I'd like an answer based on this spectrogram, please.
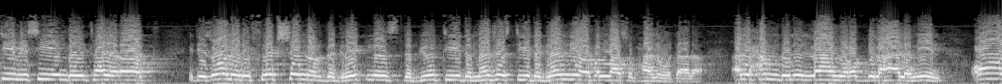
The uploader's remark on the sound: Jumuah lecture at Rockford Musalla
